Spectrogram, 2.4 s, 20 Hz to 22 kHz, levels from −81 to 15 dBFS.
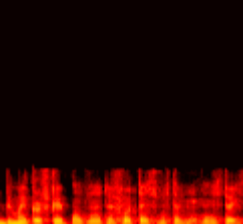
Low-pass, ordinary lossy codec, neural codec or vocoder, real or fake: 5.4 kHz; AAC, 24 kbps; autoencoder, 22.05 kHz, a latent of 192 numbers a frame, VITS, trained on one speaker; fake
